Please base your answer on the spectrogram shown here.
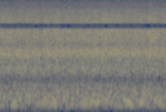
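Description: Hover propellers on a drift bus in the building game Plane Crazy, a steady loud droning whir with a low engine hum, constant and close throughout with no talking.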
